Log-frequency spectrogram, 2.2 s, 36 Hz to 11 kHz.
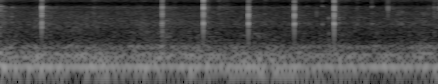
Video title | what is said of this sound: Watch gang wheel watch unboxing October 2018 | it sounds like plastic obviously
